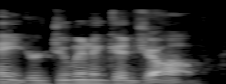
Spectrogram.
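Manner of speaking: usual speaking voice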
